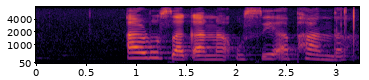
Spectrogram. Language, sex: Venda, female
